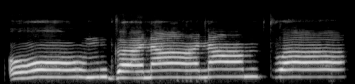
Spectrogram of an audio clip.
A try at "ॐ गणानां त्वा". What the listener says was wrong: Udatta you didn't say. Om Gananaan Tva.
